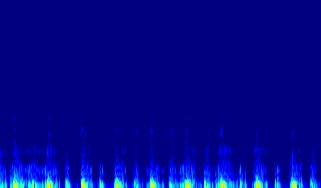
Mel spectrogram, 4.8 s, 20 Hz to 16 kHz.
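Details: Normal heartbeat heard through a stethoscope during light exercise: clear, steady beat around 115 a minute with distinct paired thumps.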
